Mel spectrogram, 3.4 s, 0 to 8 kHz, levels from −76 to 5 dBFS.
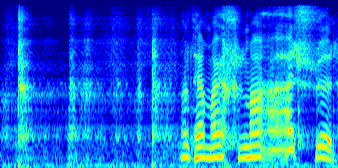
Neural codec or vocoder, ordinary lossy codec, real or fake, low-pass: autoencoder, 22.05 kHz, a latent of 192 numbers a frame, VITS, trained on many speakers; none; fake; 7.2 kHz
